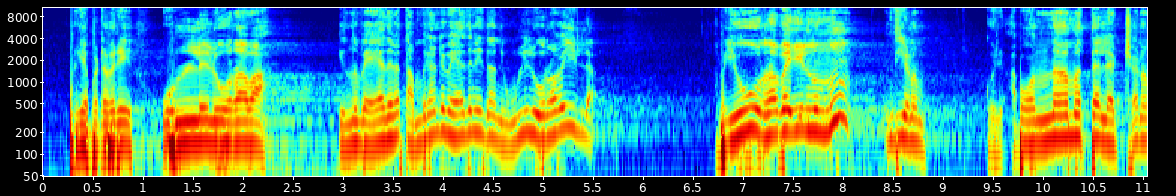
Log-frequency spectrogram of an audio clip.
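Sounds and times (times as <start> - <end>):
man speaking through microphone: 0.3 - 5.6, 6.8 - 11.0.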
